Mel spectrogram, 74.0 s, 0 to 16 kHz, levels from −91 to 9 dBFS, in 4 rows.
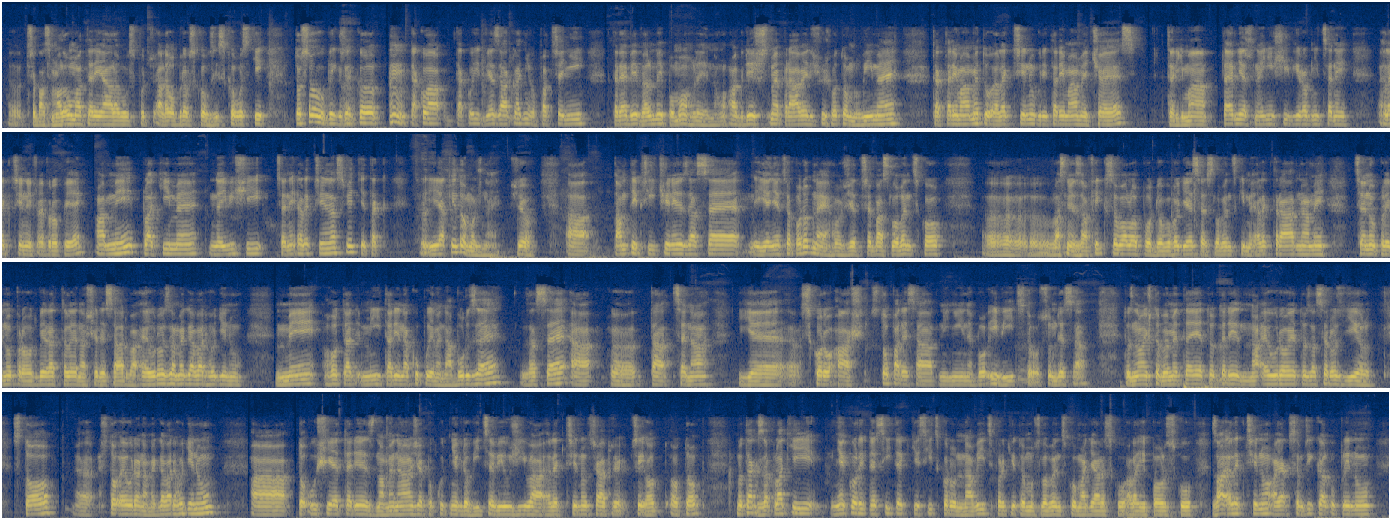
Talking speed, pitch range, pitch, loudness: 140 wpm, 115-135 Hz, 125 Hz, -13 LUFS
